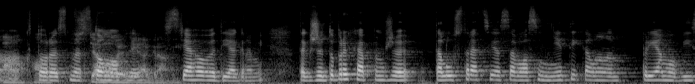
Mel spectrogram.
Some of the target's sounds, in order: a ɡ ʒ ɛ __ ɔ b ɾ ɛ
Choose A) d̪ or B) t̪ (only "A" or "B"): A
